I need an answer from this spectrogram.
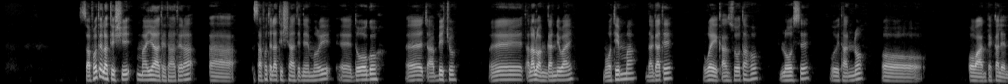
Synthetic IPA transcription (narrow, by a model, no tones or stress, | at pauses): sɐfɔt̪ɛlɐt̪ɪʃːɪmɐjːaːt̪ɛt̪aːt̪ɛɾɐ | sɐfɔt̪ɛlɐt̪ɪʃːaːt̪ɪnɛmɔɾɪd̪oːɡɔ | t͡ʃʼaːbːɪt͡ʃːʊ | t̪ʼɐlɐlʊɐŋɡɐnːɪwɐj | mot̪ɪmːɐ | d̪ɐɡɐt̪ɛ | wɔjkʼɐnsoːt̪ɐɦɔ | lo̞ːsːɛ | ʊjt̪ɐnːɔ | ɔwaːnt̪ɛkːɐlel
